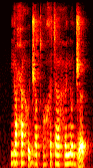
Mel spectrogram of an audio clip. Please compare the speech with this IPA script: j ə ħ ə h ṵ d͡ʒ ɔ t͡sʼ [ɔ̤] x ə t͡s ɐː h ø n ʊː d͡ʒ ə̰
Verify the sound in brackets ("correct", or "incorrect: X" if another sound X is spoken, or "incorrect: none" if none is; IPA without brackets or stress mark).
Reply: correct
